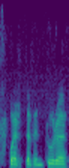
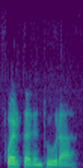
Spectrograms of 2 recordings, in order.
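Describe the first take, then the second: First: The vowels are short and sharp. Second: The vowels are drawn out and emphasized. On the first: "less sharp of" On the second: "more um, ... with a Castilian accent, it would emphasize the vowels"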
